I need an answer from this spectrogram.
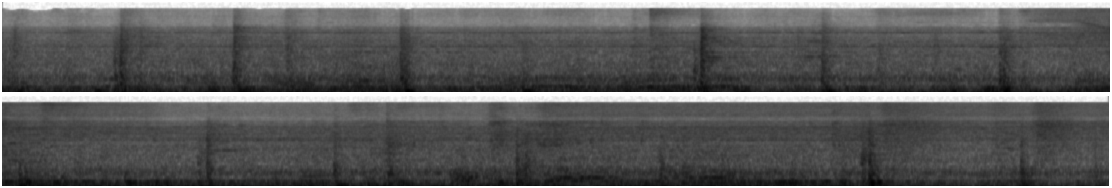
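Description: Steady low rumble of a passenger train standing or moving slowly at the platform, with light metallic clanks about once or twice a second at uneven spacing.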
